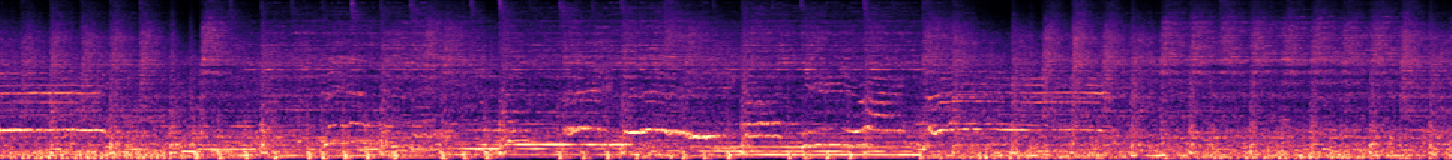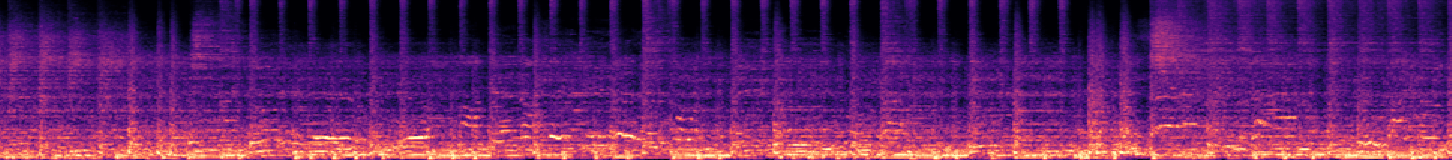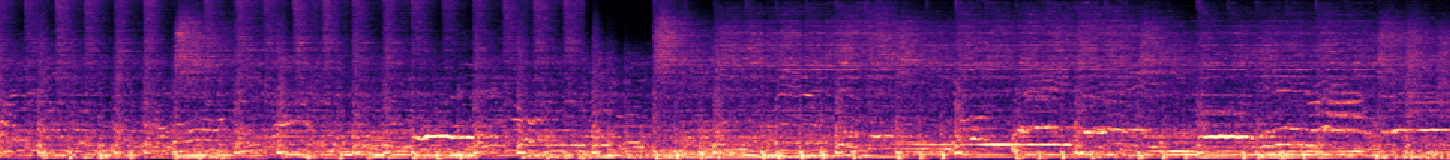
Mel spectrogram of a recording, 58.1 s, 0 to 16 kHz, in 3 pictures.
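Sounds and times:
person singing: 0.0 - 2.0, 3.4 - 15.2, 21.8 - 31.6, 34.5 - 46.9, 48.8 - 58.0
bass guitar: 0.0 - 58.0
distorted electric guitars: 0.0 - 58.0
drum kit: 0.0 - 58.0.

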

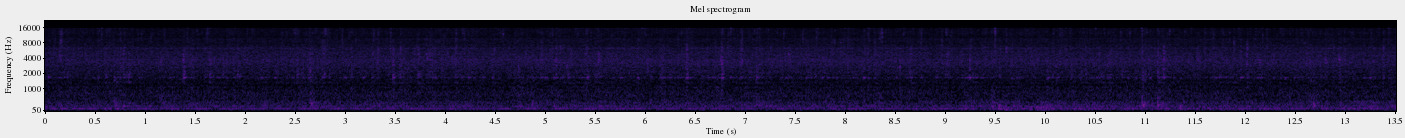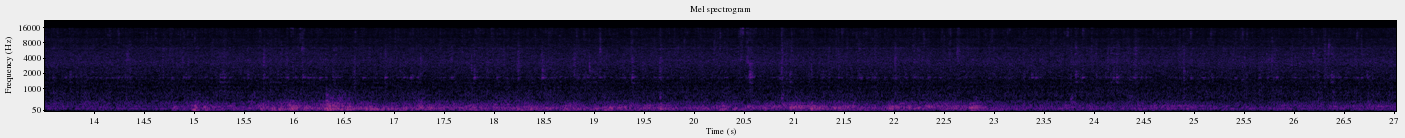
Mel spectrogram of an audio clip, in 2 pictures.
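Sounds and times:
steady rain: 0.0 - 27.0
thunder clap and rumble: 14.2 - 27.0.

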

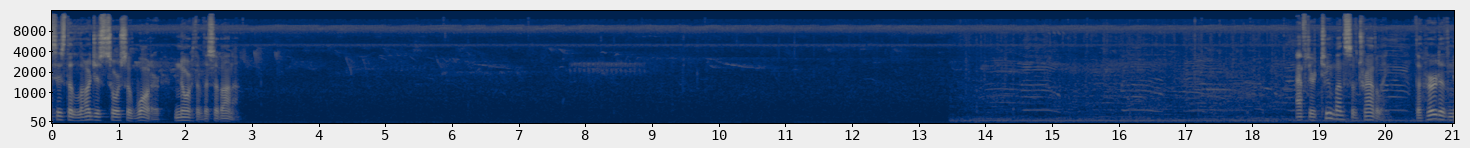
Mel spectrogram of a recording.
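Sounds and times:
faint bird chirps: 1.1 - 12.9.

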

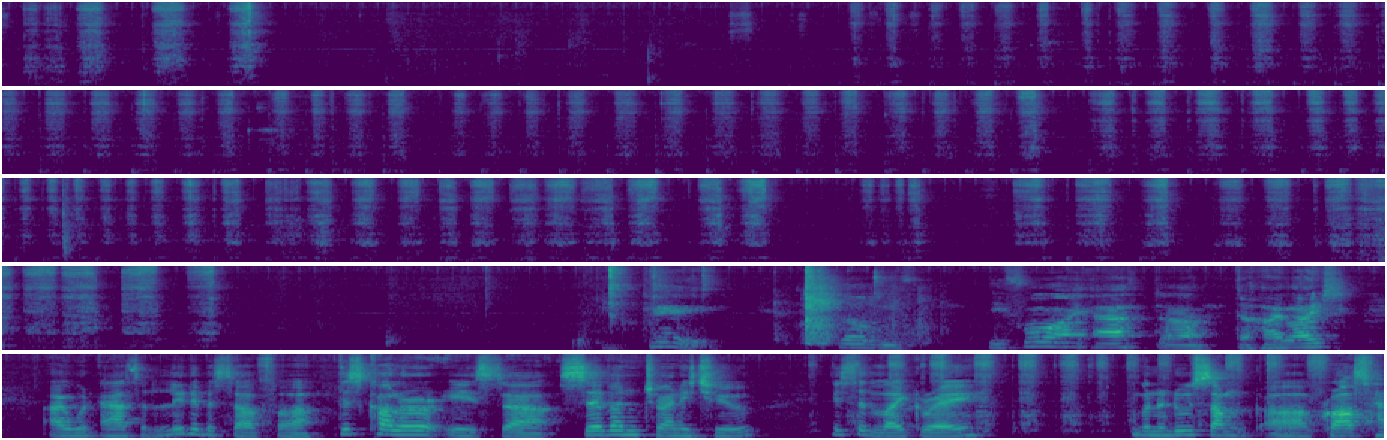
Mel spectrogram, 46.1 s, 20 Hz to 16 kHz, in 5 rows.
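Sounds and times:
pencil scratching on paper: 0.1 - 1.8, 5.6 - 23.6, 24.2 - 29.2, 42.2 - 46.0.

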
